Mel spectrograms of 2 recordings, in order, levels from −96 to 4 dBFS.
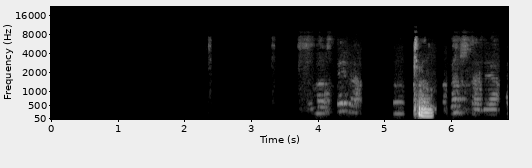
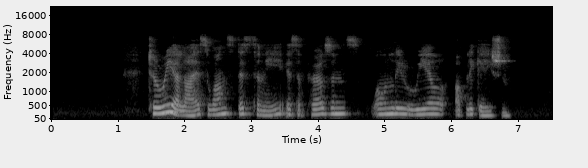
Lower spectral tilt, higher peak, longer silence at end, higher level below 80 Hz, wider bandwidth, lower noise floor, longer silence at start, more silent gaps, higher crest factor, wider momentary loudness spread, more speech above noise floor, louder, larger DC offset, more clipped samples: about the same, -6 dB/octave vs -5.5 dB/octave; first, -6 dBFS vs -26 dBFS; second, 0.2 s vs 0.65 s; first, -78 dBFS vs -84 dBFS; first, 9 kHz vs 8 kHz; first, under -90 dBFS vs -85 dBFS; first, 4.05 s vs 1.45 s; first, 4.67-5.13 s, 5.32-5.43 s, 5.81-5.87 s vs none; first, 30 dB vs 18 dB; first, 27 LU vs 13 LU; first, over 59 dB vs 42 dB; first, -26 LUFS vs -44 LUFS; neither; neither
